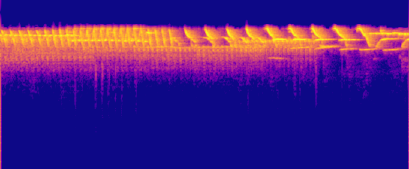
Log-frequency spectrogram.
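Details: Spanish Timbrado canary in Anavissos, Athens, Greece, singing in February while awaiting spring; a continuous bell-like roll gives way to a series of slower, evenly spaced descending notes about four per second.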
